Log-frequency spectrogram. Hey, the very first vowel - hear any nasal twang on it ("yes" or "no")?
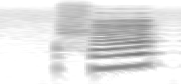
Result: yes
